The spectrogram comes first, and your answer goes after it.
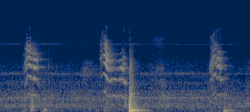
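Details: Two male domestic cats, a black-and-white male and a neighbour's male, fighting over territory; three harmonic, wavering yowls arrive about every two seconds, with a dull thump between the second and third.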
